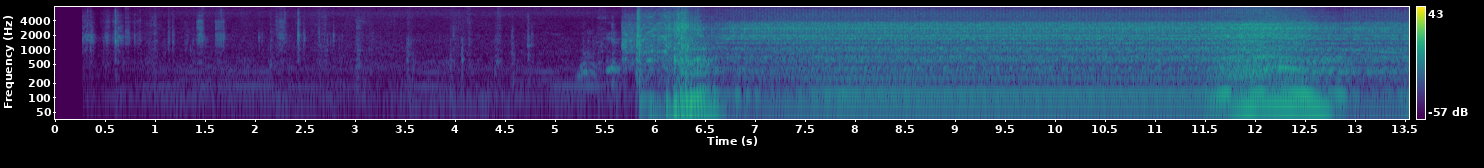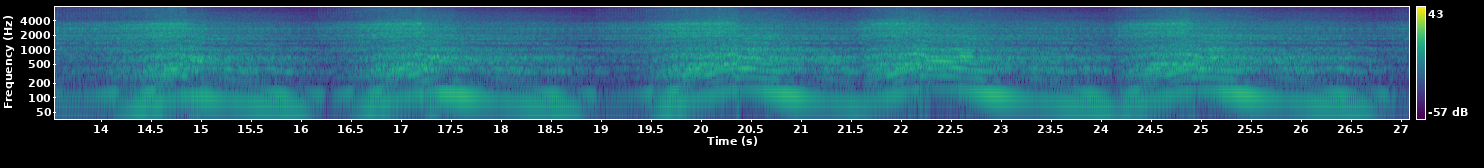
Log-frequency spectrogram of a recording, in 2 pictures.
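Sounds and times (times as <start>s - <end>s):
diesel car engine idling and revving: 5.7s - 27.0s.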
